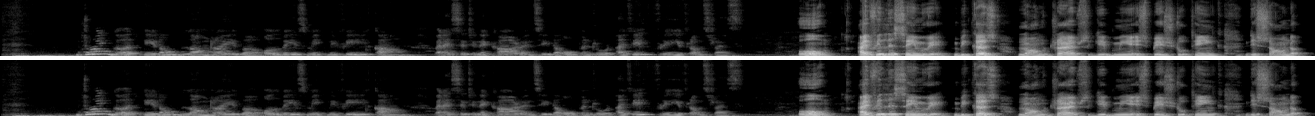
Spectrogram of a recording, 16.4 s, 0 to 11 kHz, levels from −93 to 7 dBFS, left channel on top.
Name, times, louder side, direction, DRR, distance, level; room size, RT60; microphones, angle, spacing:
voice 1, 0.9-9.2, equal, 15° right, 0.9 m, -40 dB
voice 2, 10.0-10.3 10.7-16.2, left 1 dB, 20° left, 1.0 m, -25 dB
3.6 x 2.9 x 3.0 m
head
